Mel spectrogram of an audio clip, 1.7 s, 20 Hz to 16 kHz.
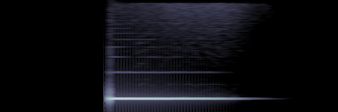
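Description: A single clean chime-like start cue tone from an Eiken Grade 5/4 English listening exercise strikes sharply and rings steadily for under a second before fading out, heard alone against silence with no talking.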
